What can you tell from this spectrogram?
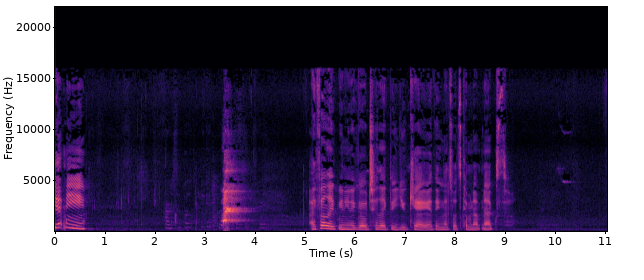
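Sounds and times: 
speech: 0:00.0 - 0:00.7, 0:05.1 - 0:09.2
dog barking: 0:03.3 - 0:04.1.

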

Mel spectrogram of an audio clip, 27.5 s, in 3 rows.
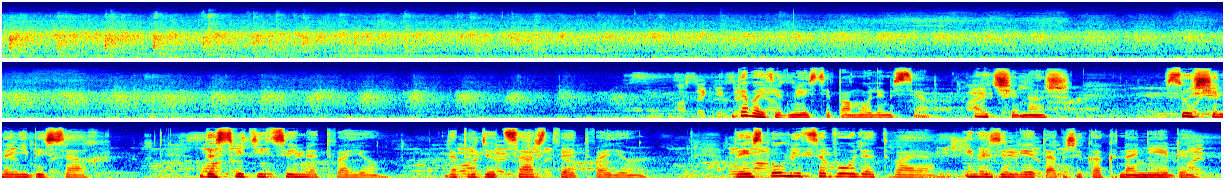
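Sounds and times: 
audience applauding: 0:00.0 - 0:15.2
speech: 0:14.4 - 0:17.3, 0:17.9 - 0:19.2, 0:19.8 - 0:27.4.

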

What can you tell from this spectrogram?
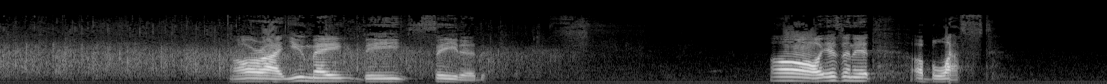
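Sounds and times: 
large audience applause: 0:00.0 - 0:06.0
speech: 0:02.3 - 0:05.0, 0:07.7 - 0:10.0.

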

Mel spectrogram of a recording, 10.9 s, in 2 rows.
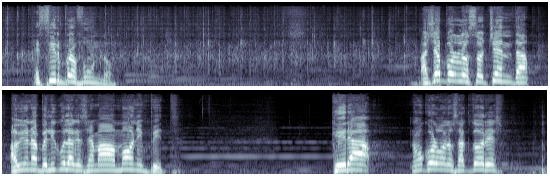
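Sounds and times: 
audience applause: 0:00.0 - 0:05.6
speech: 0:00.3 - 0:01.2, 0:04.2 - 0:07.3, 0:08.8 - 0:10.6.

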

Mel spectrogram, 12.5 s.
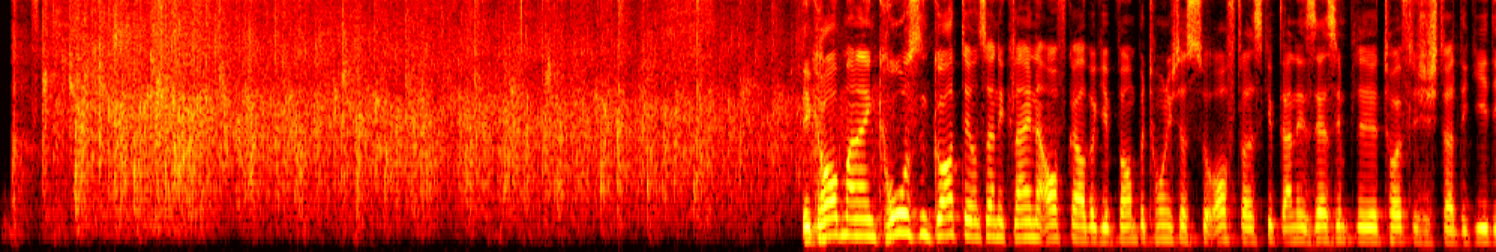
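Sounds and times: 
audience applause: 0:00.0 - 0:07.8
speech: 0:06.7 - 0:12.4.

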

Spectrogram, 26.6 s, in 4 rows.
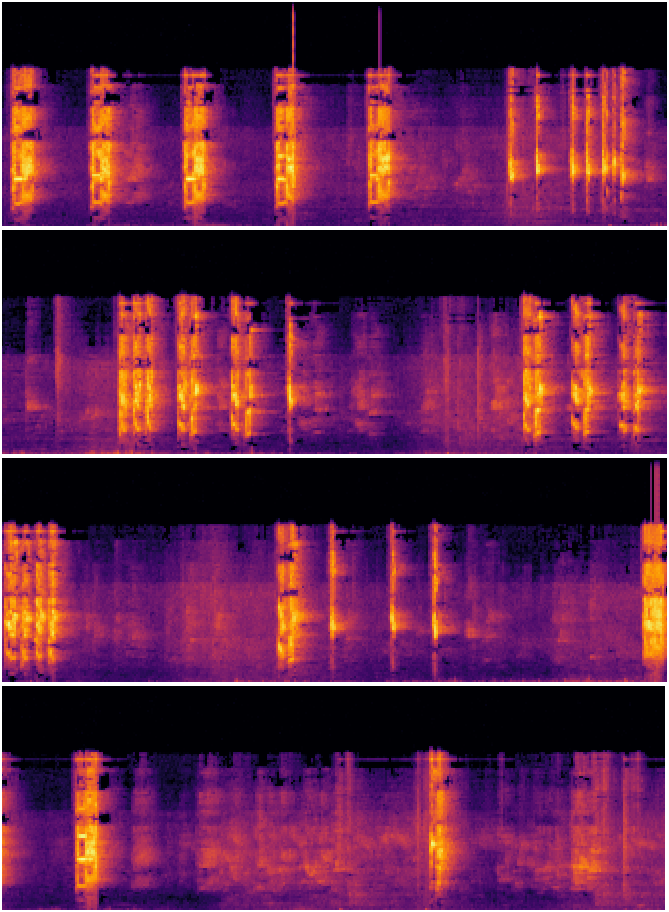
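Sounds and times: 
lovebird chirping: 0:00.0 - 0:07.1, 0:07.7 - 0:14.8, 0:16.0 - 0:18.3, 0:19.7 - 0:23.4.

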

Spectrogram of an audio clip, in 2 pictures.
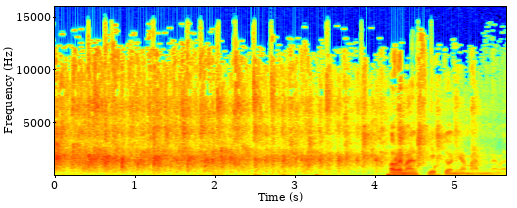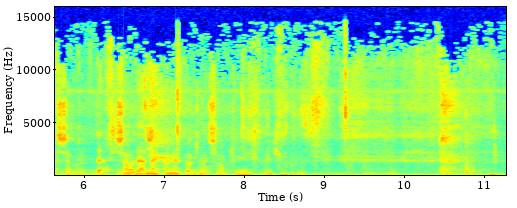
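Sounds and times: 
audience applause: 0:00.0 - 0:05.4
speech: 0:04.2 - 0:09.0.

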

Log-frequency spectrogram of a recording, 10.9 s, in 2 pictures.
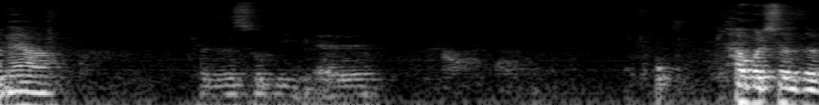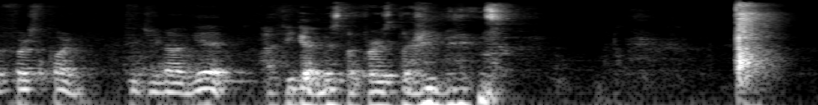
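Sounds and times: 
speech: 0:00.0 - 0:00.5, 0:01.4 - 0:02.6, 0:04.4 - 0:09.0
hand clap for recording sync: 0:10.3 - 0:10.9.

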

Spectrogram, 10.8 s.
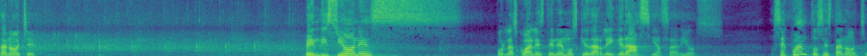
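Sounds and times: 
speech: 0:00.0 - 0:00.6, 0:03.8 - 0:05.2, 0:06.2 - 0:09.0, 0:09.6 - 0:10.8
audience applause: 0:00.0 - 0:04.5.

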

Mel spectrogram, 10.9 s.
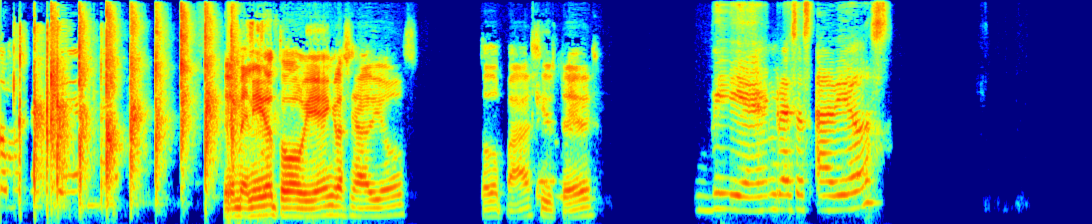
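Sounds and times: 
applause: 0:00.0 - 0:02.8
speech: 0:02.2 - 0:04.2, 0:04.8 - 0:06.0, 0:07.0 - 0:08.9.

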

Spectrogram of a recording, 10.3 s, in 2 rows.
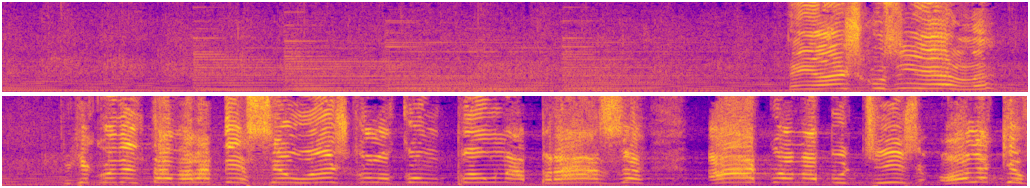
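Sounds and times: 
audience applause: 0:00.0 - 0:06.8
speech: 0:04.2 - 0:10.2.

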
